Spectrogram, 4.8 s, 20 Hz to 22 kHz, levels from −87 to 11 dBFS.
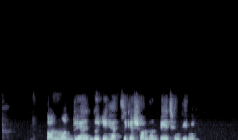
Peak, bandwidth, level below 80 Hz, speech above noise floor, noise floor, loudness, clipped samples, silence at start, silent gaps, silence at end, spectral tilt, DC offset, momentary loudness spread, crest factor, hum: -2 dBFS; 7.4 kHz; -60 dBFS; 55 dB; -72 dBFS; -17 LUFS; under 0.1%; 0.95 s; none; 0.85 s; -5 dB/octave; under 0.1%; 8 LU; 18 dB; none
